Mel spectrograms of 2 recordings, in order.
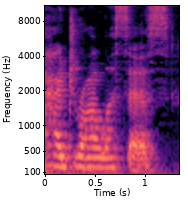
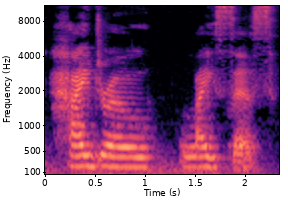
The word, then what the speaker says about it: hydrolysis: The opposite of this is a special type of catabolic reaction called hydrolysis. Or if you want to mispronounce it, you can call it hydrolysis.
